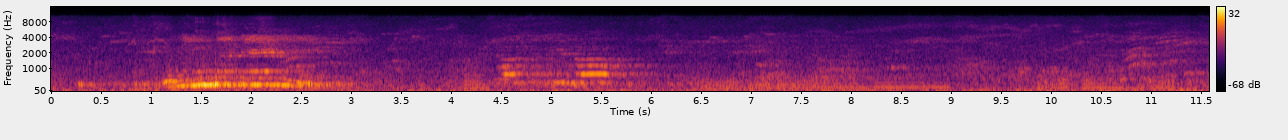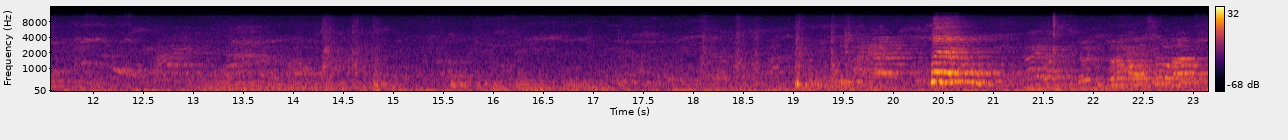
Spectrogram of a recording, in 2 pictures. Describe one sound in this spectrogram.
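A man talks nearby in a large room.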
